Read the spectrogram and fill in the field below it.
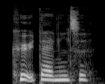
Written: kødannelse

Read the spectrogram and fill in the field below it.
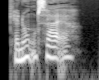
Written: kanonsejr

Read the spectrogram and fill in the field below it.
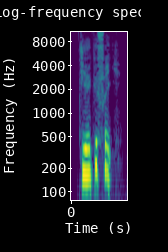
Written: DIRKEFRIE

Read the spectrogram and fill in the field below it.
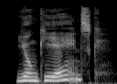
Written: jungiansk

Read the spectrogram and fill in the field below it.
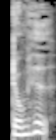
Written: dumhed

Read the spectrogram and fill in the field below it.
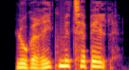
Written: logaritmetabel

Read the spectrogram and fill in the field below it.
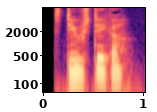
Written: STIVSTIKKERNES

